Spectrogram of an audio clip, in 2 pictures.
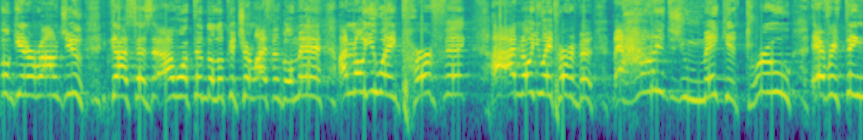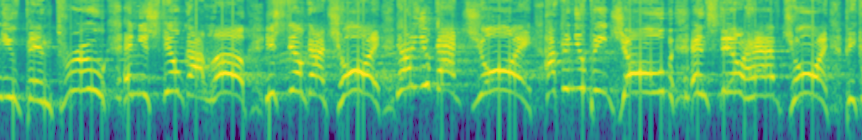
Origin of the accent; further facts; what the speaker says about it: Ecorse, Michigan, United States; My mom and dad, we had a peach tree growing up in Ecorse.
